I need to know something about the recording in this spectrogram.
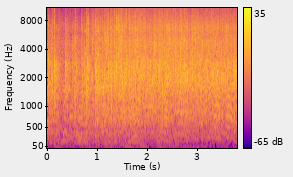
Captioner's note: applause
